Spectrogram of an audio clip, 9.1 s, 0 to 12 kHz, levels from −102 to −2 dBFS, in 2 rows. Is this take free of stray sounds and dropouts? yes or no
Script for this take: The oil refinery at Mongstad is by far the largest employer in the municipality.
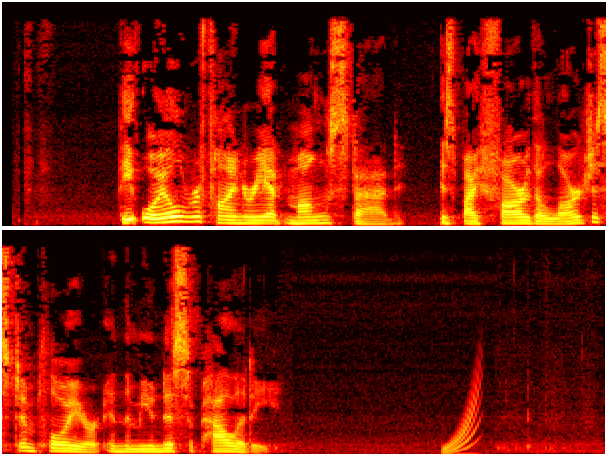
no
